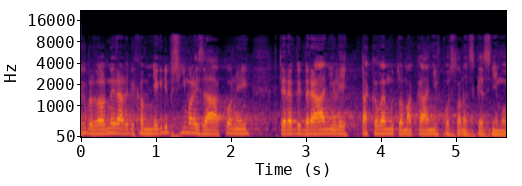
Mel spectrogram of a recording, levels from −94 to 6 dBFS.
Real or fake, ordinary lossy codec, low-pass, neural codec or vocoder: real; MP3, 48 kbps; 9.9 kHz; none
